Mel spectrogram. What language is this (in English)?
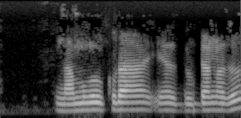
Kannada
